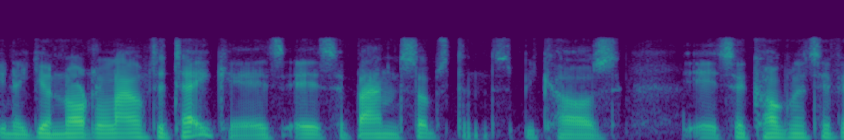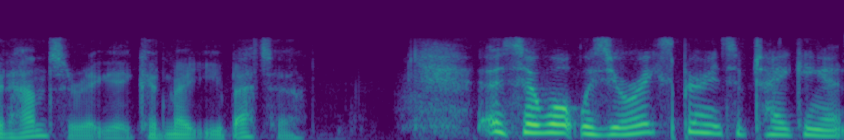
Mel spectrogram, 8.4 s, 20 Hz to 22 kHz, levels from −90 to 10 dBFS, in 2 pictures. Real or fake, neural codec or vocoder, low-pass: real; none; 7.2 kHz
